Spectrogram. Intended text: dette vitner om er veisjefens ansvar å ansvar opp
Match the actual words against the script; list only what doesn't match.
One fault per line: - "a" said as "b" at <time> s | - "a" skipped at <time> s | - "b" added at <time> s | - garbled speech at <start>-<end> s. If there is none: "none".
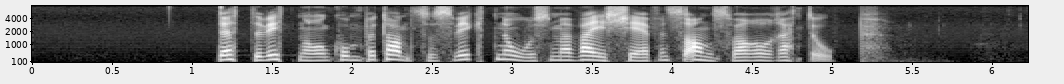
- "kompetansesvikt noe som" added at 1.9 s
- "ansvar" said as "rette" at 4.7 s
